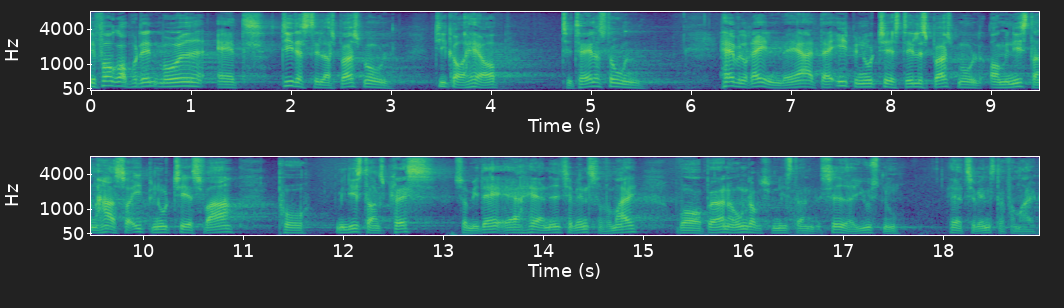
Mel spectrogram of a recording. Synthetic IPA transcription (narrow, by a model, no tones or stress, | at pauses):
d̥e̝fɒːɡ̥ɒ̰ːpʰɒ̽d̥enmɔ̽ːð̞ˠəæd̥d̥id̥ɑ̈sd̥e̝lɐsb̥ɶɐsmɔ̰̽ːld̥iɡ̥ɒ̰ːɦæɐ̰ɒ̽b̥ | t͡sʰe̝lt͡sʰɛːlɐsd̥o̝̰ːln̩ | hæɐ̰ʋe̝lʁɛ̰ːln̩ʋæːɐæd̥ɑ̈æɐʔe̝d̥̚minud̥̚t͡sʰe̝læsd̥e̝ləsb̥ɶɐsmɔ̰ːlð̩ˠɒ̽minisd̥ʁɐnəɦɑ̈sɒ̽e̝d̥̚minud̥̚t͡sʰe̝æsʋɑ̈ː | pʰɒ̽ | minisd̥ɐːnspʰlæsː | ɒ̽mid̥ɛ̰ːæɐɦæɐ̰neð̞ˠt͡sʰe̝lʋensd̥ʁɐfɒ̽mɑ̈ɪ | ʋɒb̥ɶɐ̰nəɒ̽ɔ̽ŋd̥ɒ̽msminisd̥ɐːnse̝ð̞̰ˠɐjusd̥nu | hæɐ̰t͡sʰe̝lʋensd̥ʁɐfɒ̽mɑ̈ɪ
